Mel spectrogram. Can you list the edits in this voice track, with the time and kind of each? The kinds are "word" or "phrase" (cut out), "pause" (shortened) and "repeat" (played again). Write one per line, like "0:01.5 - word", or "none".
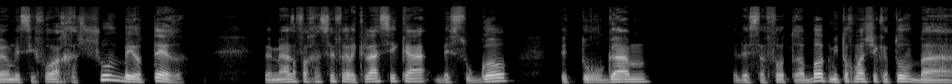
0:02.9 - word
